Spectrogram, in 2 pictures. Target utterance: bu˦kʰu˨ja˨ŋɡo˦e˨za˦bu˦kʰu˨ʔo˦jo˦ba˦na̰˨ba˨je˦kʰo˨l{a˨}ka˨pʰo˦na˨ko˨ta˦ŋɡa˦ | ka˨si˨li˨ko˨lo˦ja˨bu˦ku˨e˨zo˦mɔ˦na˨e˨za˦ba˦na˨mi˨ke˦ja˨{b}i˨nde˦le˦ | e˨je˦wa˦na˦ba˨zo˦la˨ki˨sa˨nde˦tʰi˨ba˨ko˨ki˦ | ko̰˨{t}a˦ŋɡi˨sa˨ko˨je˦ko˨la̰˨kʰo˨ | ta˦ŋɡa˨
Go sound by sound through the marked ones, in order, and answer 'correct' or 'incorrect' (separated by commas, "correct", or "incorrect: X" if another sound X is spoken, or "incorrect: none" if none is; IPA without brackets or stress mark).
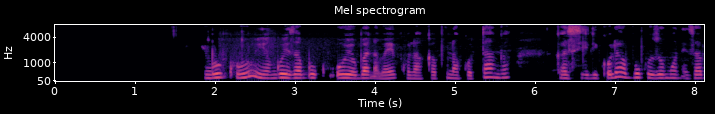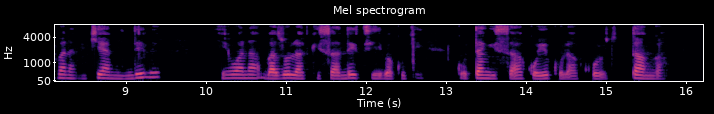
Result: correct, incorrect: m, correct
